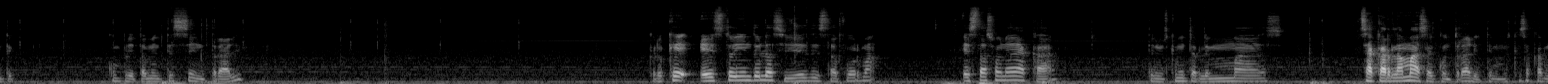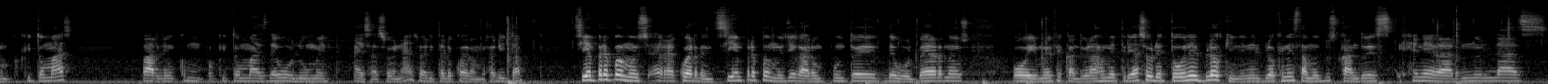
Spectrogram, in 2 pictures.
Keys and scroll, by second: 10.4 7, 13.1 7, 20.5 Tab, 25.7 ctrl+s.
